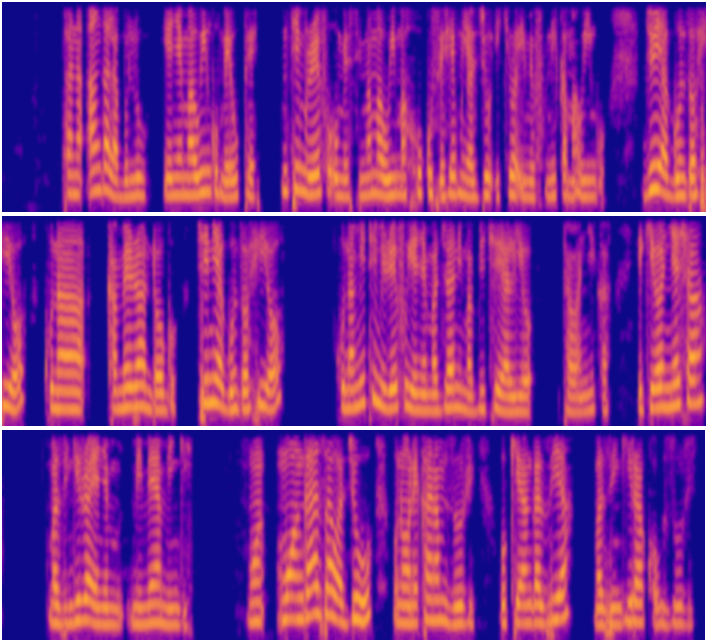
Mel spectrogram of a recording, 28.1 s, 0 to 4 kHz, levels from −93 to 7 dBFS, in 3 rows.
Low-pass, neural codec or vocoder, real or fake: 3.6 kHz; none; real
